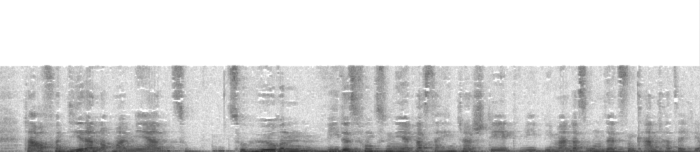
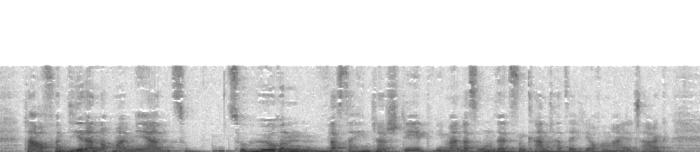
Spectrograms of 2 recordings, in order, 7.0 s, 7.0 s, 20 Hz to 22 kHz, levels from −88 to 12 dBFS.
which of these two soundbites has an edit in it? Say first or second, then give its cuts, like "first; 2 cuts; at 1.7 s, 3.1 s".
second; 2 cuts; at 3.3 s, 4.3 s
